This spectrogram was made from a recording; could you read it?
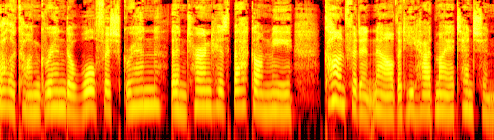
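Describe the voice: This is plain reading aloud in a fairly even intonation.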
